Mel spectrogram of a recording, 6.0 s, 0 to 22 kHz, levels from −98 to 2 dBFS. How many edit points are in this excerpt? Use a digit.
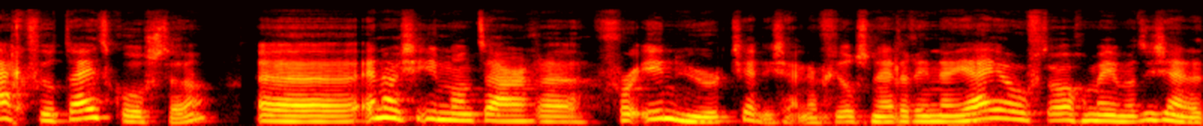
1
